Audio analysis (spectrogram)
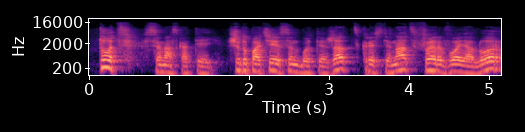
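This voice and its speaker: With an ordinary speaking voice, a man talks with hardly any pauses and ordinary pitch variation against a quiet background. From Moldova. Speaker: atheist activist; interviewee. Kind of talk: interview. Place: meeting room.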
